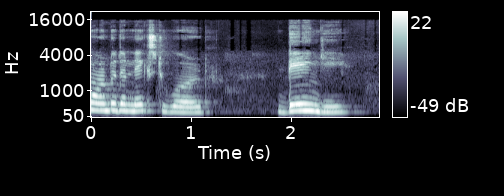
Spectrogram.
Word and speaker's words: dengue: Dengue. Correct pronunciation is dengue, not dengue.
